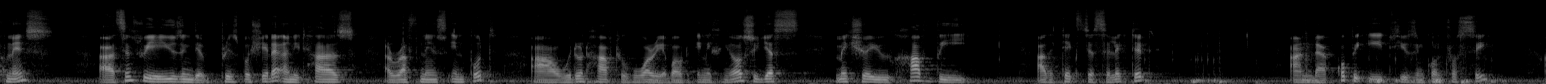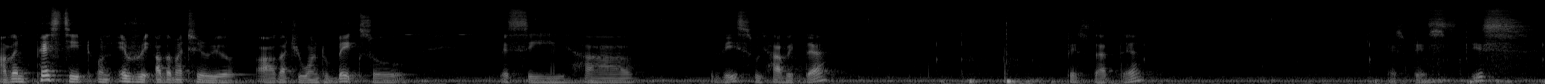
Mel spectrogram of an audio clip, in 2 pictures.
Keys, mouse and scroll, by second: 8.4-9.0 drag, 20.9 click, 22.0 click, 25.6 ctrl+v, 28.3 click, 30.2 ctrl+v.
